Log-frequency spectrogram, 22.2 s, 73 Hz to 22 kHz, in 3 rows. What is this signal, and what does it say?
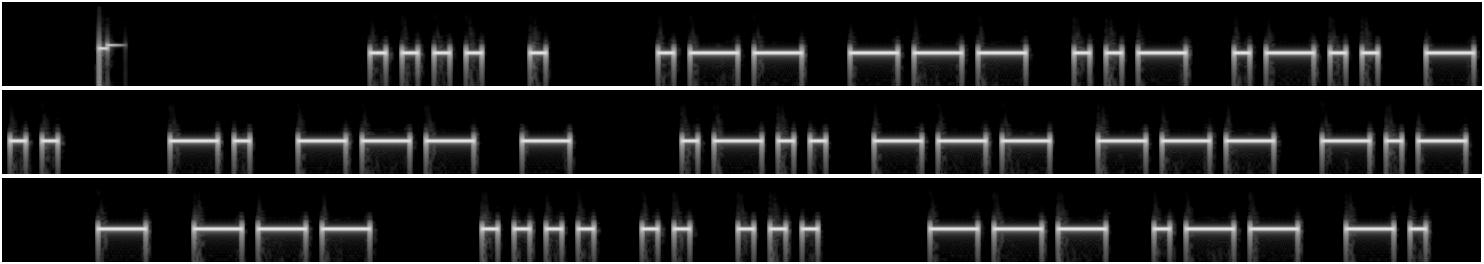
Morse code, heard as a keyed tone, about 16 wpm, 700 Hz. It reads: HE WOULD NOT LOOK TO HIS OWN
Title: Sentences from Top 1000 Words - Review Part 6 - 15wpm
